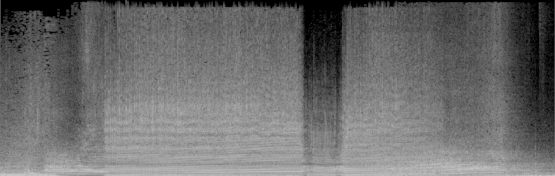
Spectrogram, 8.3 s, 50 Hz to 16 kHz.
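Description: An Aston Martin Vantage GT8 engine roars loudly while driving, revs rising steadily through a gear, a brief lift with a crackle, then climbing again in a sustained, close, throaty howl.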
